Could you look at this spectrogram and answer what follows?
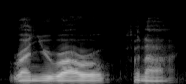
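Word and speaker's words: Runyararo Fana: which is under the name of Runyuraro Fana, and that's spelled R-U-N-Y-A-R-A-R-O Fana, F-A-N-A.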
